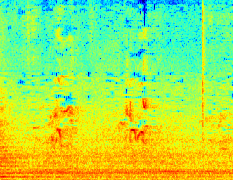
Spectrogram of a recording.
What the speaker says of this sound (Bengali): ট্রেন যায়, ট্রেন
